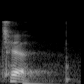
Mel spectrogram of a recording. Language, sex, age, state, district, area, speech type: Sindhi, male, 45-60, Maharashtra, Mumbai Suburban, urban, read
